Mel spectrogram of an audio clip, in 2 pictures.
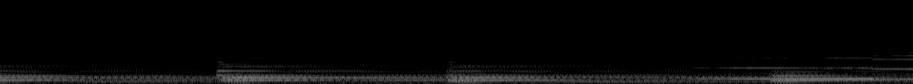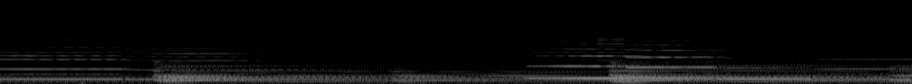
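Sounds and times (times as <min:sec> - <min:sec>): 
piano: 0:00.0 - 0:18.2
clarinet: 0:05.8 - 0:18.2.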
